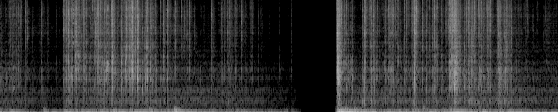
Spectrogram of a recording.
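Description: Shiny foil wrapper of a Panini Prizm basketball card pack crinkling and crackling as it is handled and torn open, then the cards sliding out. The sound drops to dead silence for under a second about six seconds in, then the crackling resumes loudly.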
